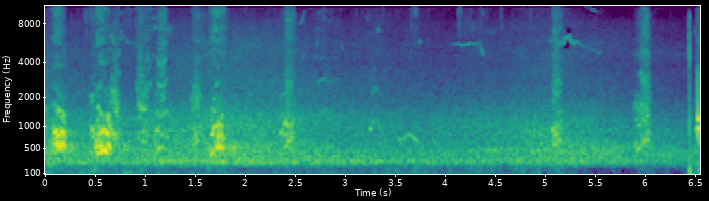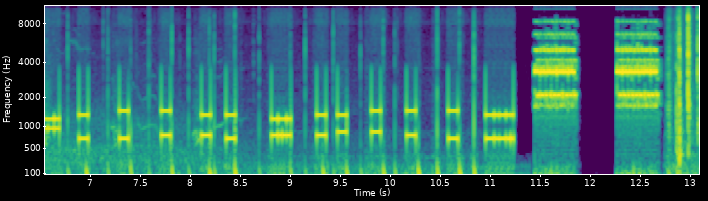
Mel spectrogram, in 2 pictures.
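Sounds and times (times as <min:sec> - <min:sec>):
dialing beeps: 0:06.5 - 0:12.7
telephone ringing in short electronic bursts: 0:11.0 - 0:12.8.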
